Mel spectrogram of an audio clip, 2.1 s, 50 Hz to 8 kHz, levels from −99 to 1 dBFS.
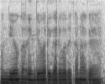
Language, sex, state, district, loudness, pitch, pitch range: Chakma, male, Tripura, Dhalai, -14 LUFS, 105 Hz, 105-110 Hz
